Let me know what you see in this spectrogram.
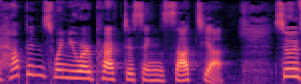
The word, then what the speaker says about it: satya: The second yama in Sanskrit is pronounced satya, and in English it means truthfulness.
